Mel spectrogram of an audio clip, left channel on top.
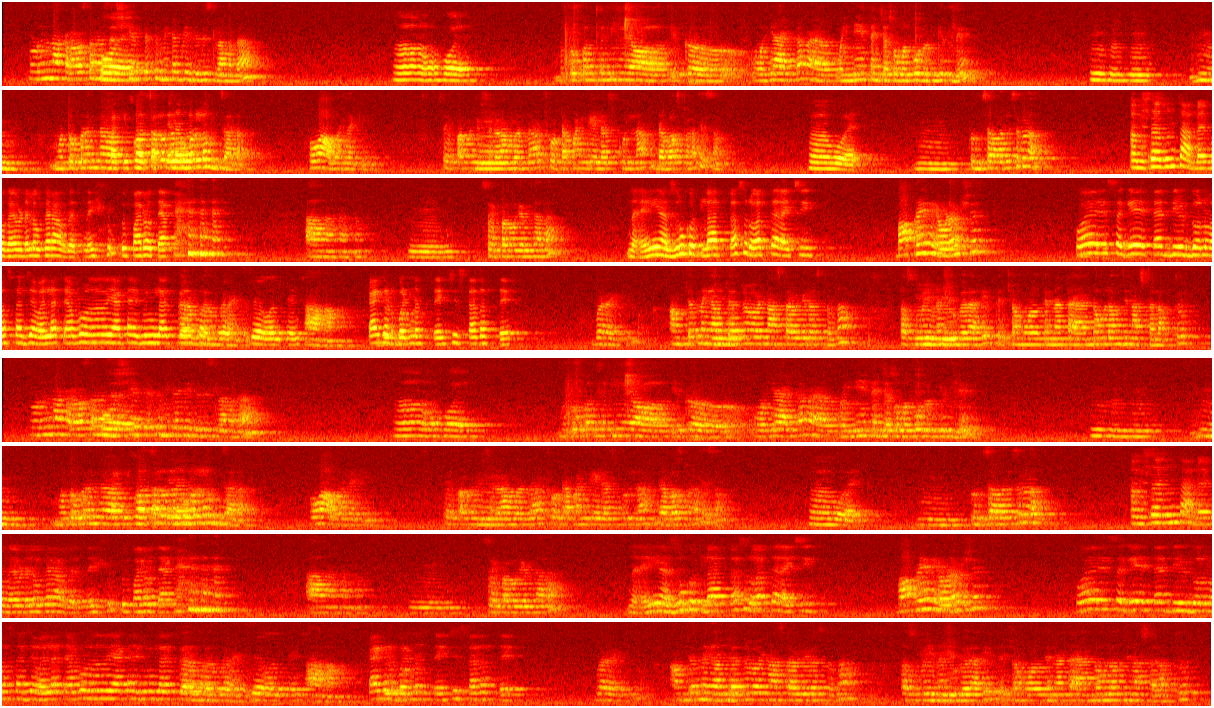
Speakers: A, on the left; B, on the left.
A: म्हणून अकरावा वाजता तर मेसेज
B: होय.
A: केलते तुम्ही काय बिझी दिसला मला
B: ह होय
A: मग तोपर्यंत मी एक हे आहे ना वहिनी त्यांच्यासोबत बोलून घेत ले
B: हम्म हम्म हम्
A: हम्म मग तोपर्यंत
B: बाकी स्वयंपाक
A: कॉल चालू होता
B: तेन आवरलं?
A: तोपर्यंत तुमचा आला हो आवरल की स्वयपाक वगैरे
B: हम्म
A: सगळ आवरला छोटा पण गेला स्कूल स्कूला डबा असतोना त्याचा
B: हा होय
A: हम्म तुमचं आवरलं सगळं
B: आमचं अजून चालू आहे बघा एवढं लोक रावरत नाही दुपार हो
A: ह हा हा हा
B: हम्म
A: स्वयंपाक वगैरे झाला
B: नाही अजून कुठला आत्ता सुरुवात करायची
A: बाप रे एवढा ऊशीर
B: होय सगळे येतात दीड दोन वाजता जेवायला त्यामुळ एक टायमिंग लाच करतोय
A: गरम गरम करायचं
B: जेवण ते काय
A: हा हा हां म्हणजे
B: गडबड नसते शिस्तात असते
A: बर आहे की मग आमच्यात नाही आमच्यात
B: हम्म
A: जवळ नाश त्या वगैरे असतो ना असताना सासूबाईंना
B: हम्म
A: शुगर आहे तेच त्यामुळे त्यांना टा नऊला म्हणजे नाश्ता लागतोय.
